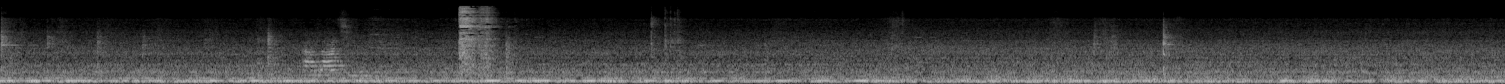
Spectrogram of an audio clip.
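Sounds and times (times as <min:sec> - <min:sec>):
spatula stirring cabbage in wok: 0:00.0 - 0:02.6, 0:10.4 - 0:12.0
range hood fan humming: 0:00.0 - 0:15.0.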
